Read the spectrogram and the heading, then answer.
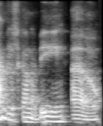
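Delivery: plain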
